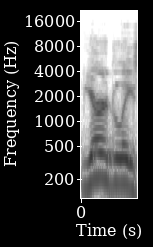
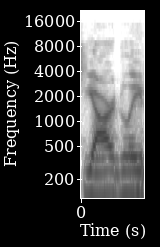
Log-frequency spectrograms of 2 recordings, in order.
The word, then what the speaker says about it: Yardley: The great Yardley Smith is 59. It's pronounced Yardley, but I've heard herself pronounce it Yardley.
